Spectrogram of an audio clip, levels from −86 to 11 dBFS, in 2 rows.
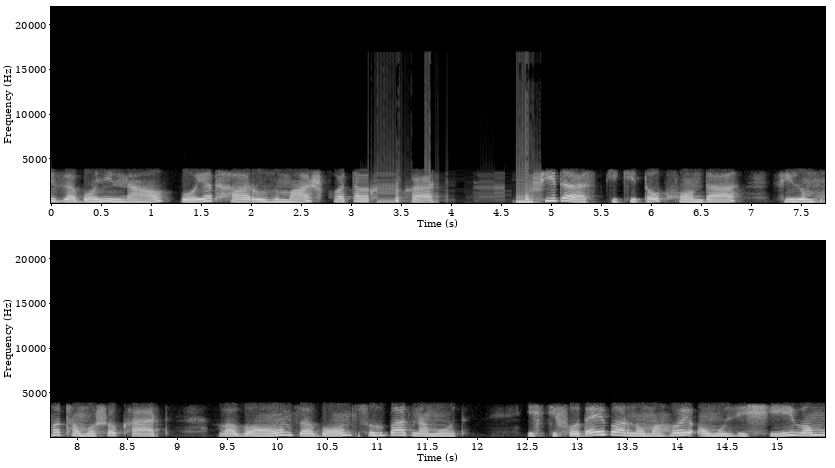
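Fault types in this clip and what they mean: Robotic sound from repeated short buffers: after "ҳар рӯз машқ ва", the speech turns into a rigid 66.8 Hz buzz, likely from repeating a roughly 15 ms buffer to cover late audio.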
